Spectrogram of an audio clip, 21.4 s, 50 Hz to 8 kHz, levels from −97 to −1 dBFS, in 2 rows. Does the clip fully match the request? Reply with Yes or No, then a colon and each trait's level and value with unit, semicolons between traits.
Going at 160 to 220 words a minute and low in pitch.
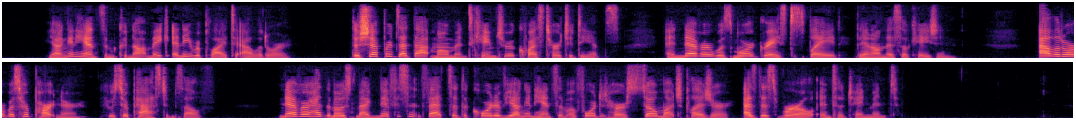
No: average, 170 wpm; high, 205 Hz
